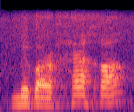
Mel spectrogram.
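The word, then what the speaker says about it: מְבָרְכֶךָ: Mivarchecha, the second last syllable, the che is accented, so that's a mil'el word, and v'nivrechu is a milra word.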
